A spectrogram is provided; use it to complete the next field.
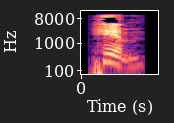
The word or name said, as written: hymn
